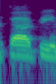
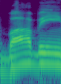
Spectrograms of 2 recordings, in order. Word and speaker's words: Babi: the Bobbine movement? Babi, Babi, Babi. Thank you. It's like Christian is from Christ, okay, or Buddhist is from Buddha.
